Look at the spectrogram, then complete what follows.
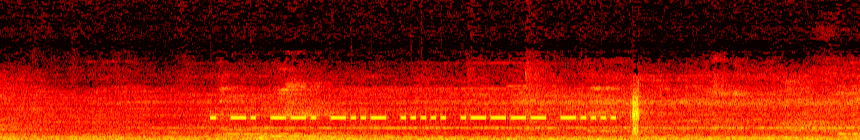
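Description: A quick string of high electronic beeps, some short and some longer, over a steady low rumble with a faint hum, ending in a single sharp click.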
